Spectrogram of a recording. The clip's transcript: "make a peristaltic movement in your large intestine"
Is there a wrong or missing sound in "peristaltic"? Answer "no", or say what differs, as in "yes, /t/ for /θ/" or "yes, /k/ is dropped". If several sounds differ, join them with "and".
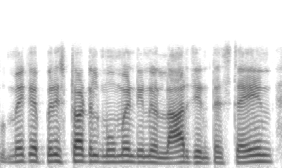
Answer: yes, /l/ is dropped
